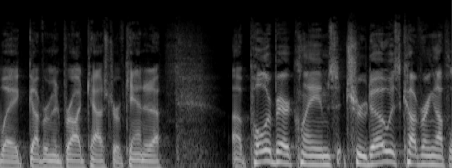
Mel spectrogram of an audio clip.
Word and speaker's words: Poilievre: Poilievre, like polar bear?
